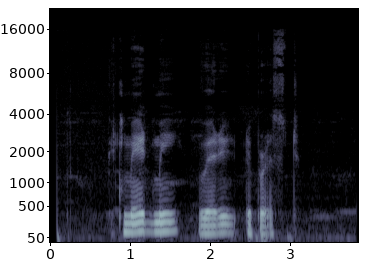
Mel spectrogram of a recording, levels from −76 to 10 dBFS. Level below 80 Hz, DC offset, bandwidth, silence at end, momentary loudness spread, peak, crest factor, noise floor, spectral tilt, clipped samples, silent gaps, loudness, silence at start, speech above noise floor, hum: -48 dBFS; under 0.1%; 16 kHz; 0.1 s; 20 LU; -10 dBFS; 16 dB; -51 dBFS; -7.5 dB/octave; under 0.1%; none; -24 LUFS; 0.1 s; 28 dB; none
